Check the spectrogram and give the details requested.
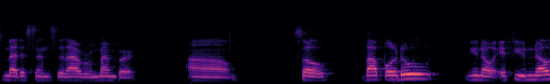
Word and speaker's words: VapoRub: out what vaporu is in english it is pronounced vaporub but its real name is vaporu it's vaporu so uh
